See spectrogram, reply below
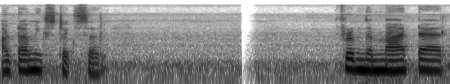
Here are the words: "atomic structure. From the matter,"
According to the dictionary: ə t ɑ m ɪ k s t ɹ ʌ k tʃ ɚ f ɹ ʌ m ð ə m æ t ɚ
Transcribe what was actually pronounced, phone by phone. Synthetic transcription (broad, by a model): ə t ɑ m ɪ k s t ɛ k s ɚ f ɹ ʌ m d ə m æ t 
